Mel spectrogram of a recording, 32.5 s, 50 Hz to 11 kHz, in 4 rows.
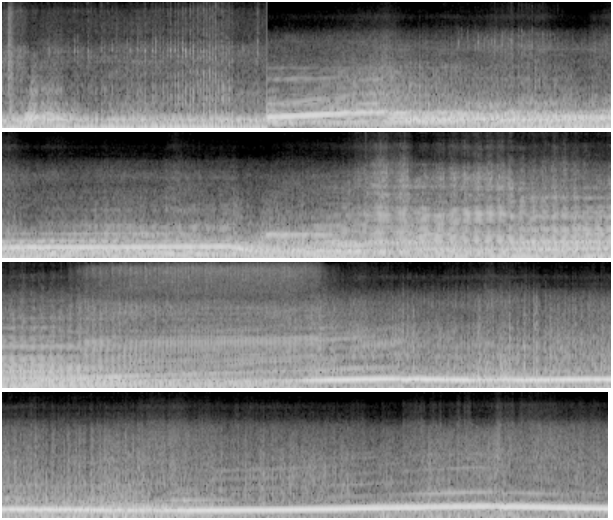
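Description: Honda CBR650R's inline-four engine pulling away from a standstill and accelerating hard through the gears. The pitch climbs and then drops sharply at each upshift, holds steady at cruising speed, and rises again near the end. A low idling rumble fills the first few seconds.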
